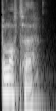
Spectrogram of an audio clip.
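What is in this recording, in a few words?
"blotter", British English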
